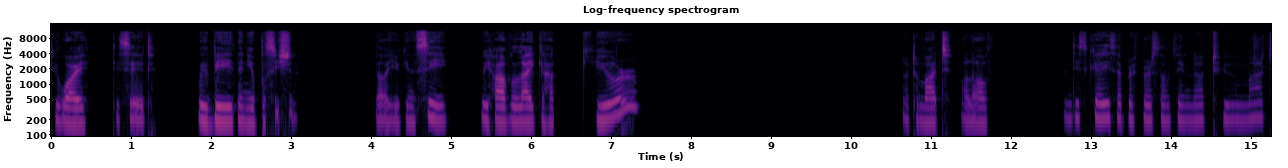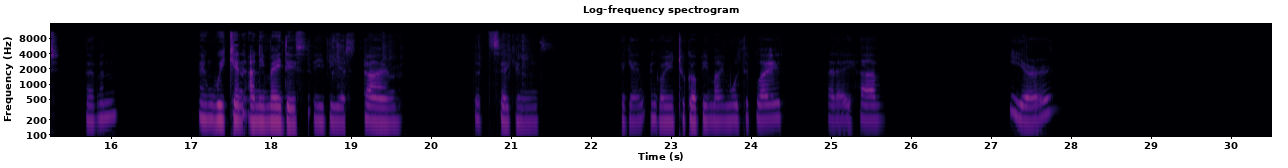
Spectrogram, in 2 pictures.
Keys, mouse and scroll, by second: 2.7 click, 4.0 click, 5.1 click, 6.8 click, 7.7 click, 8.4 middle click, 9.8-11.5 drag, 15.9 click, 18.1 drag, 24.2 click, 30.2 click.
